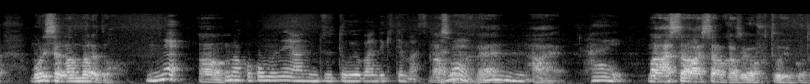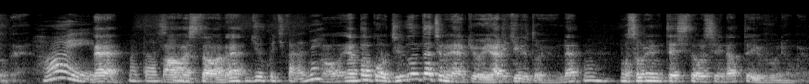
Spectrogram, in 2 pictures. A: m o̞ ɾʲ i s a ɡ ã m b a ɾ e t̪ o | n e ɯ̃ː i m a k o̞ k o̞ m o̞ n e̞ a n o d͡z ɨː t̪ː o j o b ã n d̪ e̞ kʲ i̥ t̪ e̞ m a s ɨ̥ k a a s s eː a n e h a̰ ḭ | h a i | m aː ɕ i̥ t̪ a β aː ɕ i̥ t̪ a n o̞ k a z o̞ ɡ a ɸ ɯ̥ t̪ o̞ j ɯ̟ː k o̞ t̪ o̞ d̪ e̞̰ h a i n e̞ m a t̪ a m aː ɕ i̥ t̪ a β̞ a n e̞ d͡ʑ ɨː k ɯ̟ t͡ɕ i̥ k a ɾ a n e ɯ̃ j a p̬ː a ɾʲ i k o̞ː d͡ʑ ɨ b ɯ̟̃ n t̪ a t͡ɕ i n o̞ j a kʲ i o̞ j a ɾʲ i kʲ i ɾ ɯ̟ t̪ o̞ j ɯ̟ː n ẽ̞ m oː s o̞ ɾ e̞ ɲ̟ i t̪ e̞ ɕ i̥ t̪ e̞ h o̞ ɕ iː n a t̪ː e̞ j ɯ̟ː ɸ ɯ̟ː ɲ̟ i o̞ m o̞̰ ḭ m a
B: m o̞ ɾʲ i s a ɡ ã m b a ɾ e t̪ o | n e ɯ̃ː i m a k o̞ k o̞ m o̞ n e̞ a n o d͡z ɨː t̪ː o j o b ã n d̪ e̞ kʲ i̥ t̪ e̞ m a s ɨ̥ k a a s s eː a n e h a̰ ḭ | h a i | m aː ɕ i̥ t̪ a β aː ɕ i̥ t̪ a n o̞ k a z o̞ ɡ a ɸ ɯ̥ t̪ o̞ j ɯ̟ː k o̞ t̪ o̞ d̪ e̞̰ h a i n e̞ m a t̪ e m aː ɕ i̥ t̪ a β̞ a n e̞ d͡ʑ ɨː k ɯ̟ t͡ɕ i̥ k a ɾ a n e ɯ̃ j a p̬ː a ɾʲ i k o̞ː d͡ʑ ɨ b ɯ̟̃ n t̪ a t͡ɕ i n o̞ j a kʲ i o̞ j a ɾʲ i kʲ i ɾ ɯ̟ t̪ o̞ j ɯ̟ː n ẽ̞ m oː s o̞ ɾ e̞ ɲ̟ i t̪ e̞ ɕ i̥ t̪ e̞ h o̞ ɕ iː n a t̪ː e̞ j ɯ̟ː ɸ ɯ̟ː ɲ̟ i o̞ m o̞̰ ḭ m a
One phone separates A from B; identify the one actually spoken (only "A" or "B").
A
